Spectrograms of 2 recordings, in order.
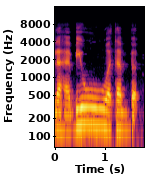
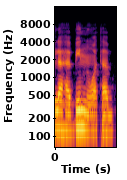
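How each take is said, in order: First: The N merges into the following 'wa'. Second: A clear N sound is said before 'wa'. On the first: The speaker calls it right. "You you merge the noon and then you say lahabi wa tab" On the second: The speaker calls it wrong. "You don't say lahabin wa tab"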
